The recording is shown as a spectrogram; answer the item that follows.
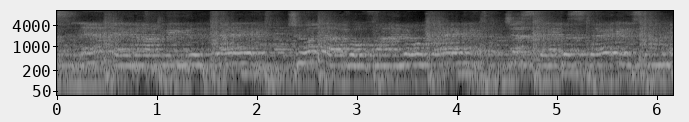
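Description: Live pop/R&B song played through a concert PA: a female lead vocal over a drum beat, recorded from the audience.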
